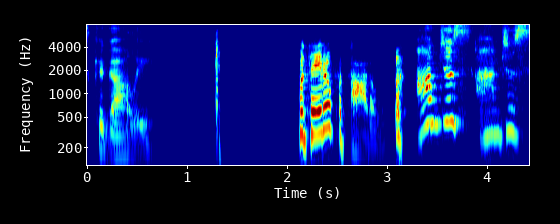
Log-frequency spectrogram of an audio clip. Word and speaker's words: Kigali: It's Kigali. Potato, potato. I'm just saying. Listen, there's few words I know how to pronounce.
